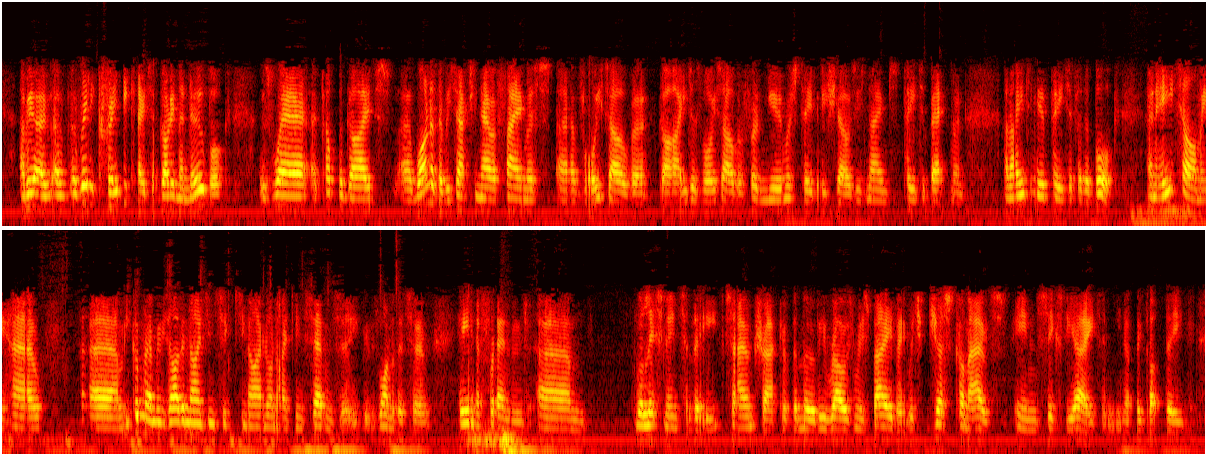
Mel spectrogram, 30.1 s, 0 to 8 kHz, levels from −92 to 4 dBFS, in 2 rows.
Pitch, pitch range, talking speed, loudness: 130 Hz, 120-145 Hz, 195 wpm, -29 LUFS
